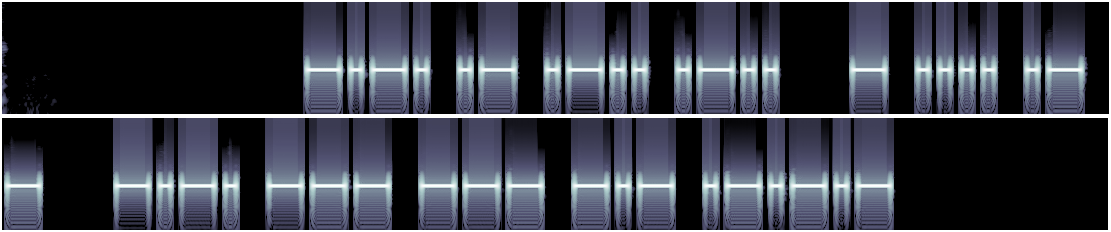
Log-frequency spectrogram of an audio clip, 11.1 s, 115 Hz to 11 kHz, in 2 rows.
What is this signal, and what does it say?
Morse code, heard as a keyed tone, about 22 wpm, 700 Hz. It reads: CALL THAT COOK.
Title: Sentences from Top 1000 Words - Review Part 4 - 22wpm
